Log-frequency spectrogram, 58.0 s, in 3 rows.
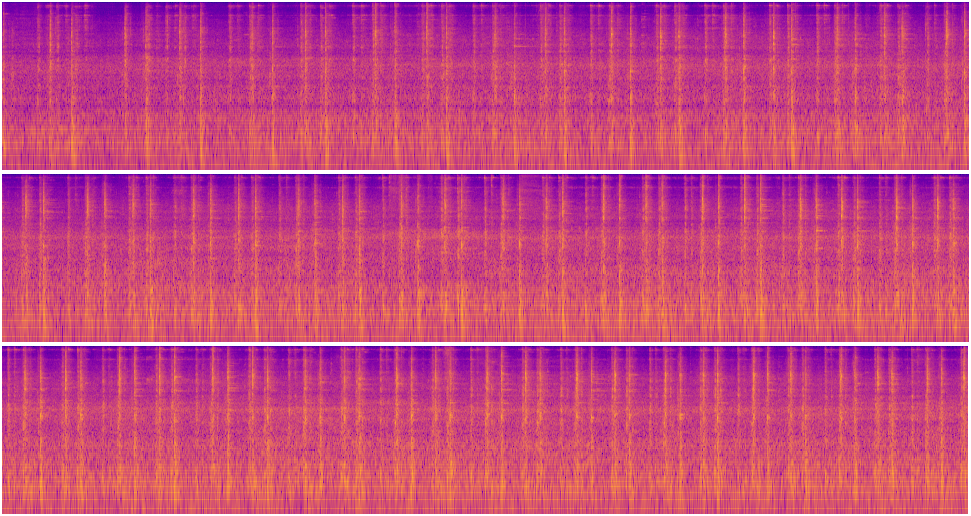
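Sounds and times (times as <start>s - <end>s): train rumbling on rails: 0.0s - 58.0s
wheels clicking over rail joints: 0.0s - 58.0s.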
